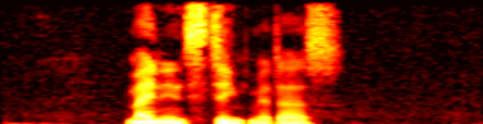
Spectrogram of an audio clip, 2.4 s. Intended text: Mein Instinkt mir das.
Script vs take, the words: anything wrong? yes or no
no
